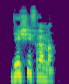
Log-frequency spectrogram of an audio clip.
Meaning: plural of déchiffrement
- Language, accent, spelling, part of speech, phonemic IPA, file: French, Canada, déchiffrements, noun, /de.ʃi.fʁə.mɑ̃/, LL-Q150 (fra)-déchiffrements.wav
